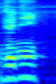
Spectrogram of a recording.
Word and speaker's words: Denis: In English I go by Dennis, but actually in French it's Denis.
